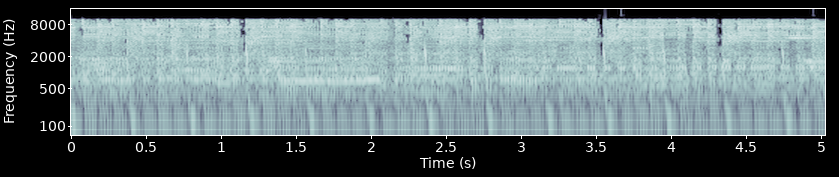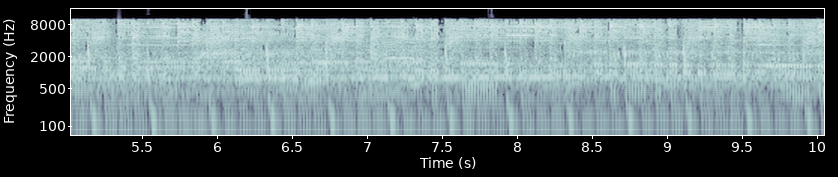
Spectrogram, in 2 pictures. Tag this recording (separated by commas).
Music, Speech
